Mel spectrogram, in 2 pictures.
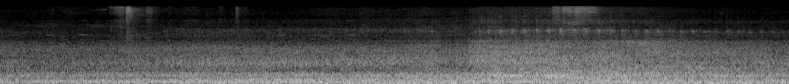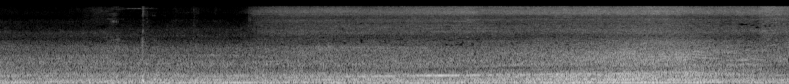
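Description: Two Saritu buses pulling into the Belo Horizonte bus station on a holiday, their engines a steady, broad rumble that stays fairly loud and even throughout, with no talking.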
